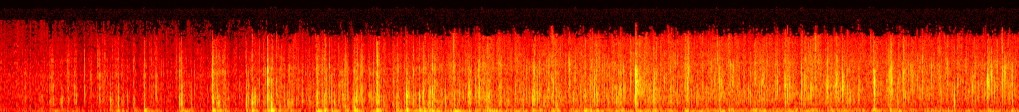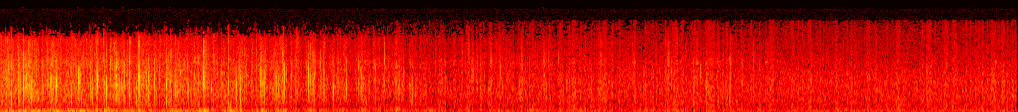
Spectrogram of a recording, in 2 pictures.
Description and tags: A small rock slide event occurs on Cathedral Mountain. Clear, separating pops and clicks are audible as the rocks cascade down the slope.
